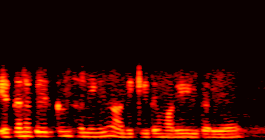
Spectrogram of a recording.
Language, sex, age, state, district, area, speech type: Tamil, female, 18-30, Tamil Nadu, Perambalur, urban, conversation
